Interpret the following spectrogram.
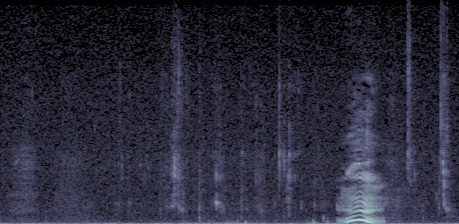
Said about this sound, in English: We'll try a piece of the rainbow trout first with a little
